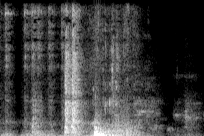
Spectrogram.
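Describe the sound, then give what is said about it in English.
A noisy chair creaks and shifts, a short scraping rasp that swells into a low thud-like groan before trailing off, fairly quiet and with no voices. “I can hear you. It's a noisy chair.”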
